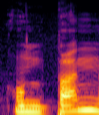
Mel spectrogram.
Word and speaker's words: handpan: On a de l'aquarelle, du handpan, alors j'espère que je le prononce bien.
